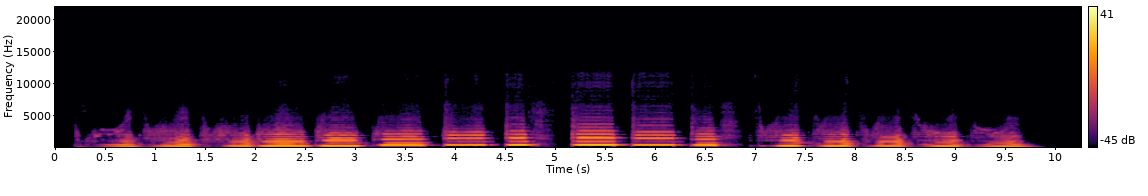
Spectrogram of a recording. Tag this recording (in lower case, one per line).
musical instrument
music
wind instrument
